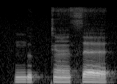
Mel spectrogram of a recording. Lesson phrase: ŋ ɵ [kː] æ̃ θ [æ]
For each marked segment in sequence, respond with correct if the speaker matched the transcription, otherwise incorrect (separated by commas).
correct, correct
